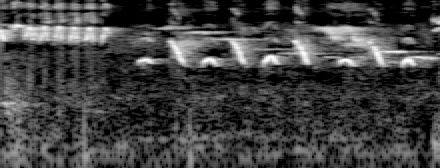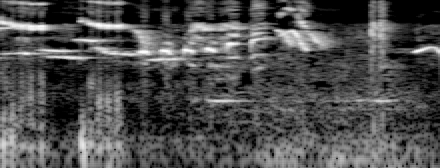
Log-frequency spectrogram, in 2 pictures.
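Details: Daily song of a hill blue flycatcher: rapid, jumbled high whistles and twittering phrases with rising and falling notes, over steady background hiss and several sharp clicks.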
